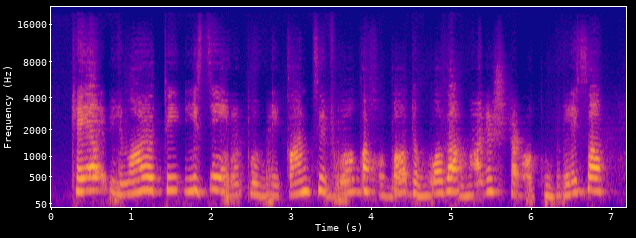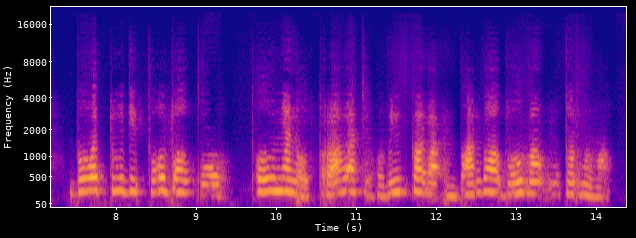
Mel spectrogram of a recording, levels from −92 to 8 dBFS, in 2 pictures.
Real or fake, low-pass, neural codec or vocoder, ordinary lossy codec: fake; 19.8 kHz; codec, 44.1 kHz, 0.9 kbps, DAC; none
